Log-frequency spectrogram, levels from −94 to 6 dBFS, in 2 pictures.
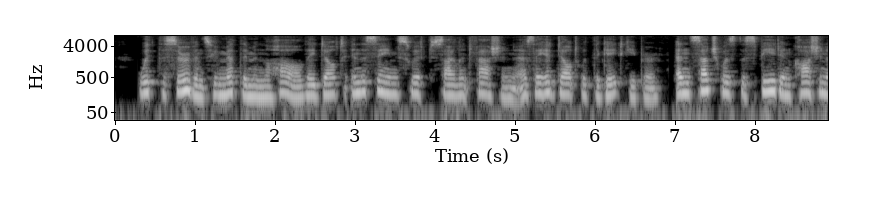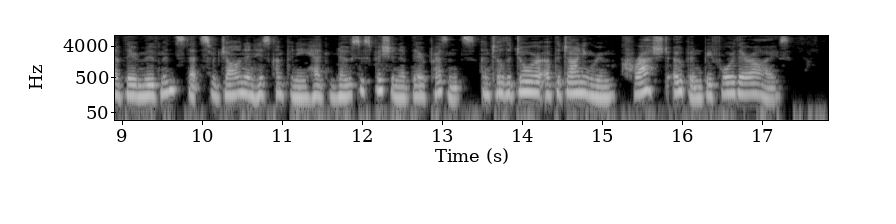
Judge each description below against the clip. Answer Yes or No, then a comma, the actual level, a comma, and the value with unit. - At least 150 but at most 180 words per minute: No, average, 195 wpm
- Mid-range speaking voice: Yes, medium, 170 Hz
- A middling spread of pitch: Yes, average, 3.3 semitones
